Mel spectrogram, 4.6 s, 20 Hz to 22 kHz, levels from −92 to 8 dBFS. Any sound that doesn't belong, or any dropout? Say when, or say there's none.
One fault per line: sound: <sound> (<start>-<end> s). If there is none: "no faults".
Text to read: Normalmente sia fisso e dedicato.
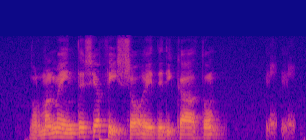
sound: laugh (4.0-4.4 s)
